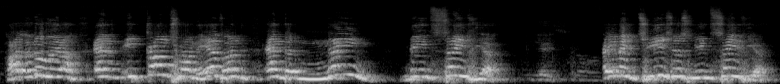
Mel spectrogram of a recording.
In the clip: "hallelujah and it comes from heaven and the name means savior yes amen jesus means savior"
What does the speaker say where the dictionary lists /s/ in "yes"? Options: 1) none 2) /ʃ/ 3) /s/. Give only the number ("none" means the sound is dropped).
1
